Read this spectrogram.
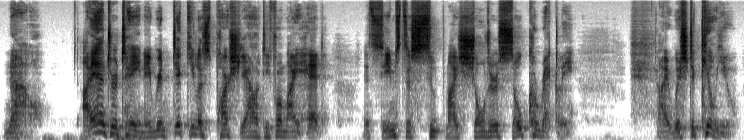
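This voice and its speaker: A man voicing a haughty, sardonic young musketeer in an audiobook, formal, measured and condescending. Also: medium pitch, big pitch swings, breathy edge, heavily acted. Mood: sardonic, composed. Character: cool, haughty young musketeer with churchly airs, dryly sardonic. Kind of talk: audiobook character dialogue.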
